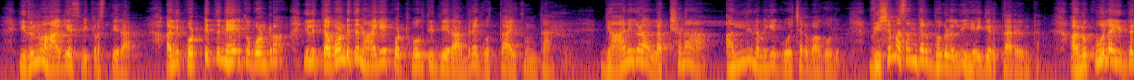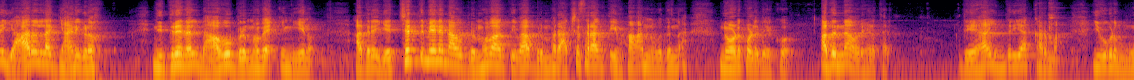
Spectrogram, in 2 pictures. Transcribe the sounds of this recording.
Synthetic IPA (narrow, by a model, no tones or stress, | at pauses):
id̪ɐnːuːɦaːɡe̞ːsʋiːkɐɾist̪iːɾɐ̰ | ɐlːiko̞ʈːid̪ːɐnːɦeːɡet̪ɐɡo̞ɳɖɾoːilːit̪ɐɡo̞ɳɖid̪ːɐnːɦaːɡe̞ːkoʈːɦo̞ːɡt̪id̪ːiːɾɐːnd̪ɐɾe̞ɡot̪ːaːjt̪uɐnt̪ɐ | ɡɲaːniɡɐɭɐlɐkʂɐɳɐ | ɐlːinɐmɐɡe̞ɡoːt͡ʃɐɾɐʋaːɡoːd̪uʋiʂɐmɐsɐnd̪ɐɾbʱɐɡɐɭɐlːiɦe̞ːɡiɾt̪aːɾeɐnt̪ɐ̥ | ɐnukuːlɐid̪ːɐɾe̞jaːɾɐlːɐɡɲaːniɡɐɭu | nid̪ɾenɐlːinaːʋubɾɐm̤ːɐʋeːinːeːnu | aːd̪ɐɾeet͡ʃːɐt̪ːme̞ːle̞naːʋubɾɐmːɐʋaːɡt̪iːʋaːbɾɐmɦɐɾaːkʂɐsɐɾaːɡt̪iːʋaɐnːuʋɐd̪ɐnːɐno̞ːɽkoɭːɐbe̞ːku | ɐd̪ɐnːɐɐʋɐɾuɦe̞ːɭt̪aːɾe | d̪eːɦɐind̪ɾijɐkɐɾmɐiʋɐɡɐɭumː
